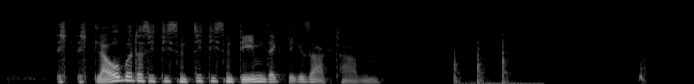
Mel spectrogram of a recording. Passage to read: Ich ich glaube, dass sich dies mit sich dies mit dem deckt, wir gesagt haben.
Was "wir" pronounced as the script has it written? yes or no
yes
